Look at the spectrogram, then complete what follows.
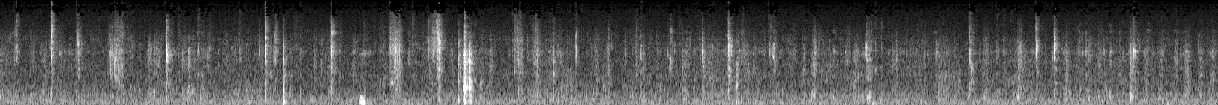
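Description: Close-miked chewing and crunching of fried breaded pork cutlet, in irregular short bursts with scattered sharp clicks.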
